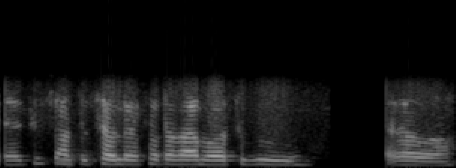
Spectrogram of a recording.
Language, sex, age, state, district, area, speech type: Odia, female, 60+, Odisha, Jagatsinghpur, rural, conversation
